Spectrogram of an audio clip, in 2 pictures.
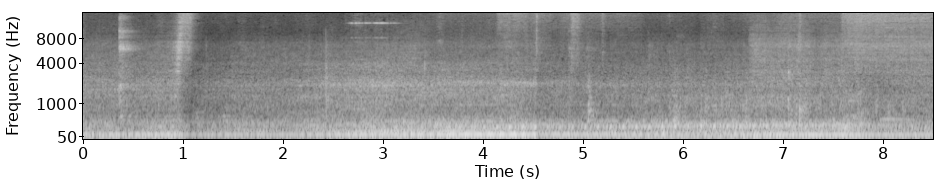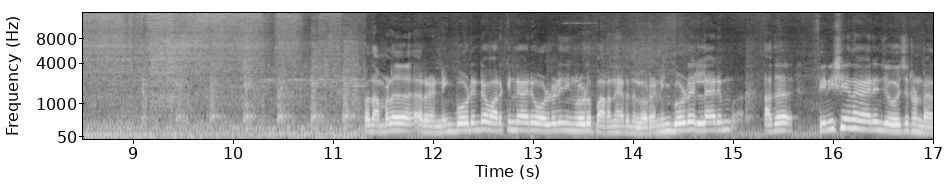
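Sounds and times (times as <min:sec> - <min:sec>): hiss: 0:00.8 - 0:01.2, 0:04.1 - 0:05.5, 0:06.6 - 0:11.3.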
